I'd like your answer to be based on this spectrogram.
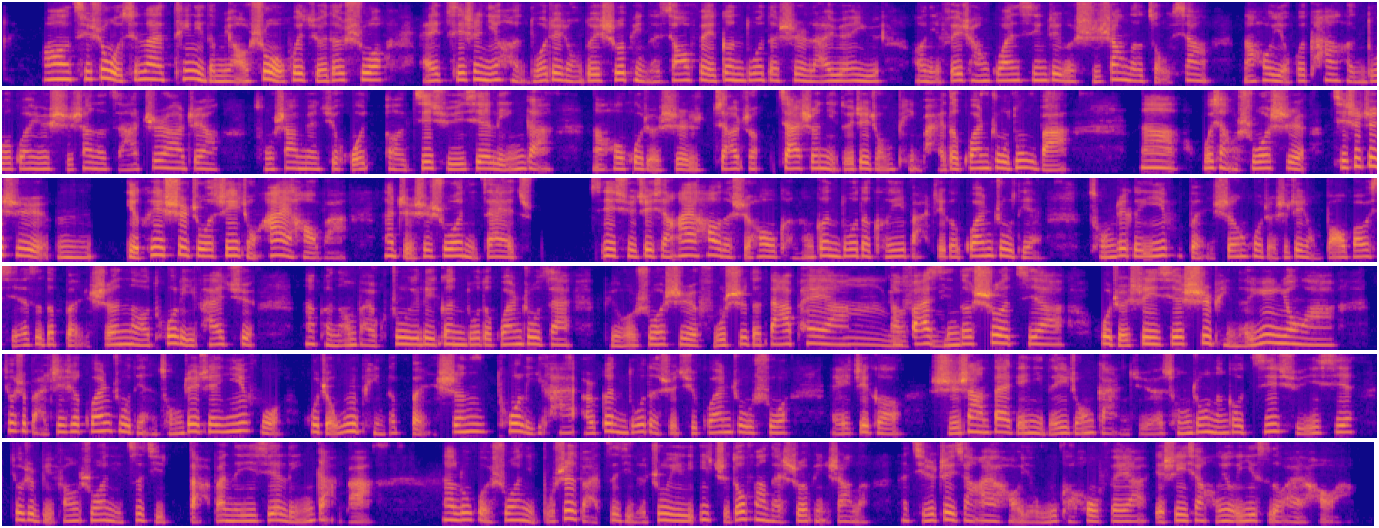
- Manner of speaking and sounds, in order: none
- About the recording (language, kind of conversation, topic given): Chinese, advice, 如何更有效地避免冲动消费？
